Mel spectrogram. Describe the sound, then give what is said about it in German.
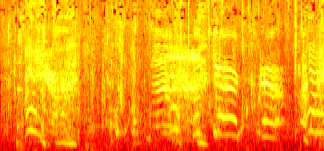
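Steady sloshing and splashing of water as people wade through rising water reaching almost to their knees, continuing under excited, strained voices calling out. “Das Wasser steigt immer mehr und reicht uns schon fast bis zu den Knien.”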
